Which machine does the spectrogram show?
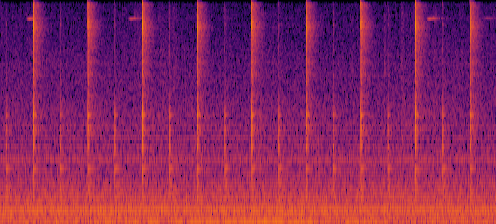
valve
